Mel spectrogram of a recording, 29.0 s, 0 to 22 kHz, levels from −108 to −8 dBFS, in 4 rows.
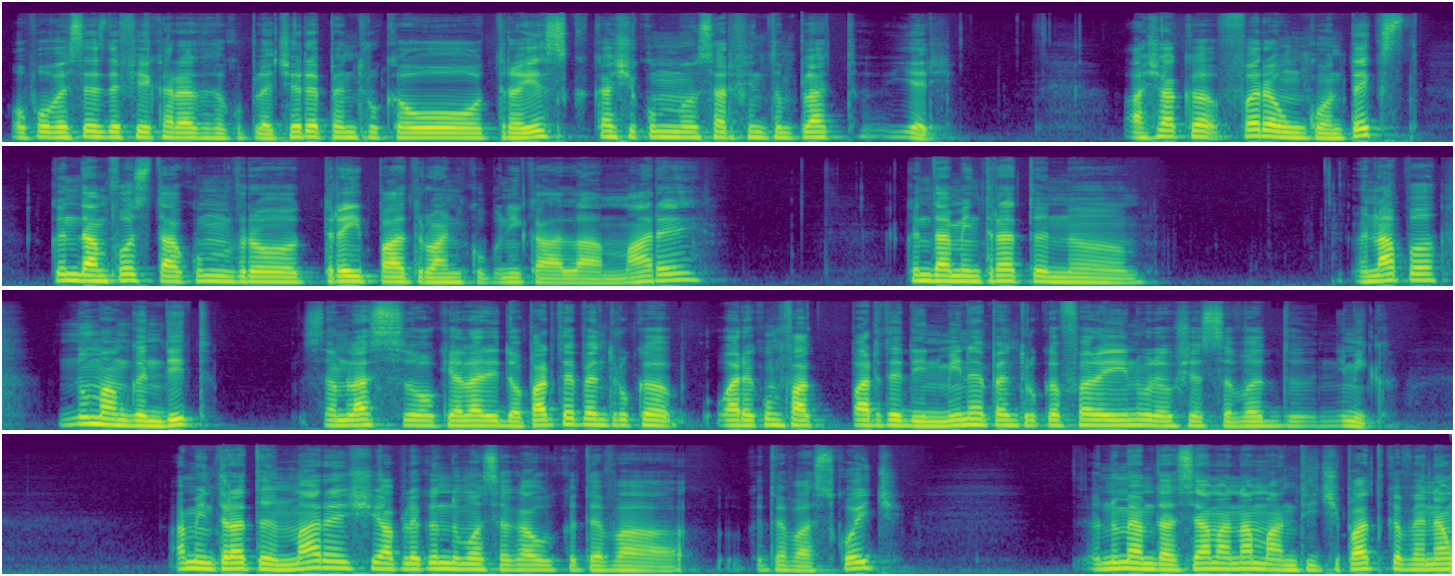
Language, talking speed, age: Romanian, 170 wpm, 20-39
